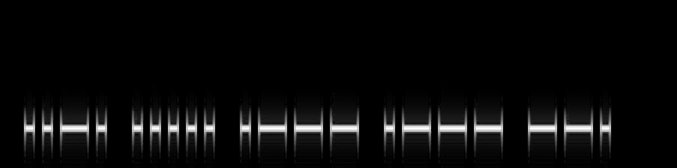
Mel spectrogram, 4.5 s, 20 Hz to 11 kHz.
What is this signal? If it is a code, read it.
Morse code, heard as a keyed tone, about 20 wpm, 700 Hz. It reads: F5JJG
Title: DXCC-100 Call Signs - 5 Characters - Repeated 2x - 20wpm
